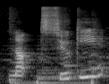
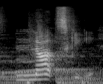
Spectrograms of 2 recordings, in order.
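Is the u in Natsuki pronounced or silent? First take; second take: pronounced; silent. First: The u after ts is clearly pronounced. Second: The u after ts is silent. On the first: The speaker calls it wrong. "YouTubers pronouncing Natsuki as Natsuki" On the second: The speaker calls it right. "the pronunciation is Natsuki, because the U is silent"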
